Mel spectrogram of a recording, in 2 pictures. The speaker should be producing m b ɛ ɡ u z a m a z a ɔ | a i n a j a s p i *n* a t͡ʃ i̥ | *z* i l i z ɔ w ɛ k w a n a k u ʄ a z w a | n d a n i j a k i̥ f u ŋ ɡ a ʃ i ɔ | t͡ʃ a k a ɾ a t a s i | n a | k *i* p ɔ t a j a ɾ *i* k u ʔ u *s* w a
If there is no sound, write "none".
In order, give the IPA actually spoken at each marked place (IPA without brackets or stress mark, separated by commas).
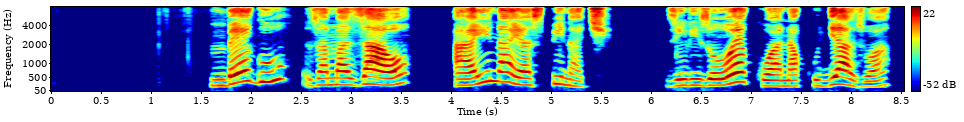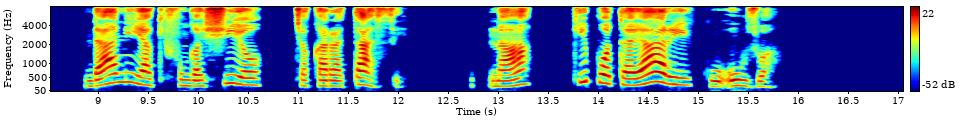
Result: n, z, i, i, z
